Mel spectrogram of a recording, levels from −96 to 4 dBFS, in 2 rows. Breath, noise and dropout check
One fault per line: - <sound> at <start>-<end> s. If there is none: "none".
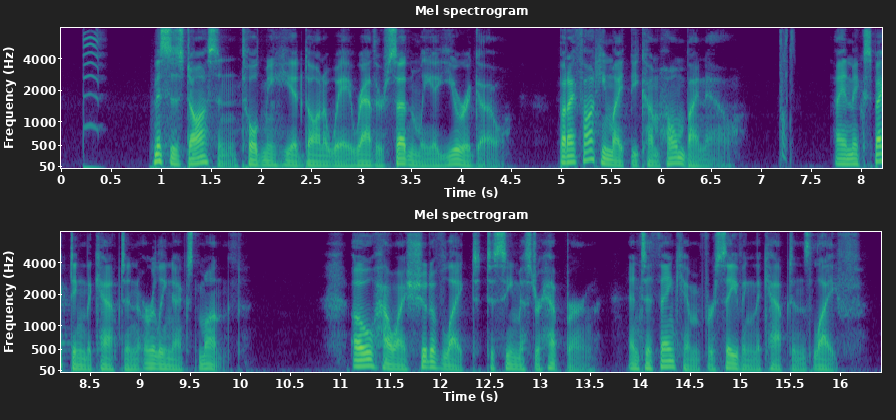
- squeak at 0.2-0.5 s
- chirp at 7.2-7.3 s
